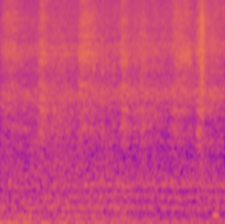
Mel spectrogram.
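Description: A steady low rumble with faint scattered clicks and rattles: a film soundtrack's tense ambience under a dark scene in a ship's pipe-lined corridor.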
